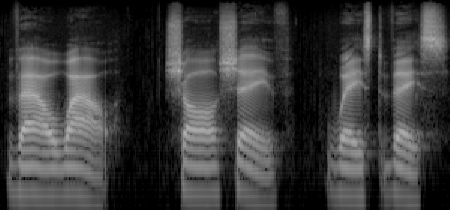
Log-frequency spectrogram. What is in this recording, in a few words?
vow wow Shaw shave waste vase, English, Rapid Sound Practice; Speech Pro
